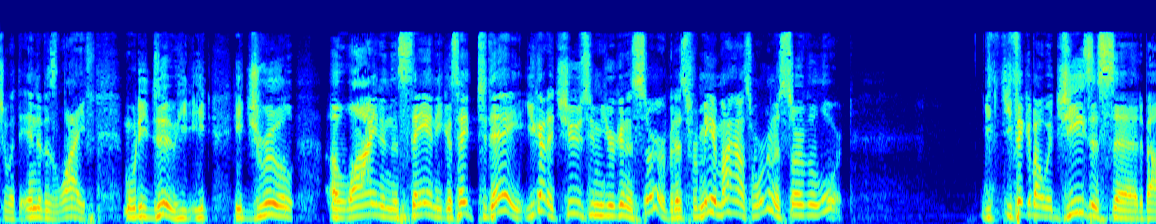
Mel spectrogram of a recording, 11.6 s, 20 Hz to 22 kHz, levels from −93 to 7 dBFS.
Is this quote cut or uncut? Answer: uncut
